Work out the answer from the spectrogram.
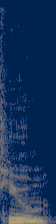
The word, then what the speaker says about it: Hume: So today we have this book is called The Student's Hume, or I'm gonna assume it may be pronounced Hume. It's Hume, and I'll put it on the screen.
